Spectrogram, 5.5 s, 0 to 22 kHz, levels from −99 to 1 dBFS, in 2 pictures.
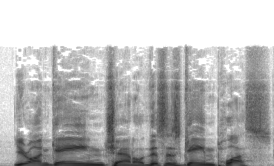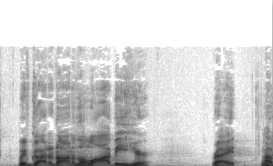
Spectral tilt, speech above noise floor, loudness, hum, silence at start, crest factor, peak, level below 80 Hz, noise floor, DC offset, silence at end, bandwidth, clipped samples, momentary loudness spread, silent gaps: -4.5 dB/octave; 40 dB; -19 LUFS; none; 0.15 s; 18 dB; -2 dBFS; -48 dBFS; -59 dBFS; under 0.1%; 0 s; 16 kHz; under 0.1%; 7 LU; none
